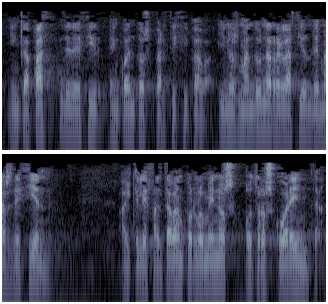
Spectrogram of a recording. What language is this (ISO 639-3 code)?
spa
